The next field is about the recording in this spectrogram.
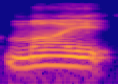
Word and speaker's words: MyDawa: So tell me now, if I'm right, my pronunciation may be incorrect. You are now working for a company called MyDawa. Am I right? – Yes, exactly. MyDawa translates from Swahili to My Medicine.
